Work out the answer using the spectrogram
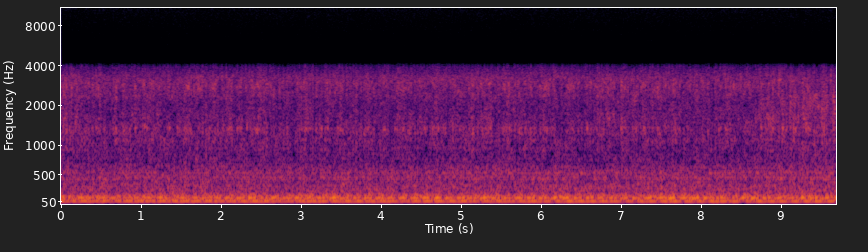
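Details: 2003 GMC Sierra Z71 5.3 V8 cold start after overnight in single-digit temperatures, idling unassisted; uneven, stumbling idle that clears once warm; lean and misfire codes, owner suspects failing intake manifold gasket.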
